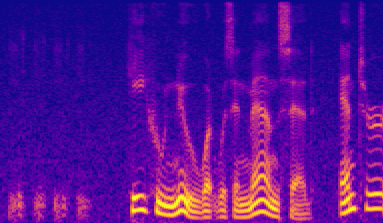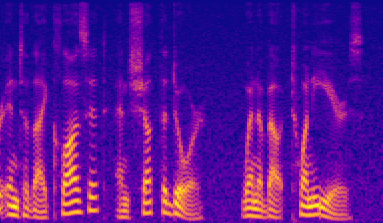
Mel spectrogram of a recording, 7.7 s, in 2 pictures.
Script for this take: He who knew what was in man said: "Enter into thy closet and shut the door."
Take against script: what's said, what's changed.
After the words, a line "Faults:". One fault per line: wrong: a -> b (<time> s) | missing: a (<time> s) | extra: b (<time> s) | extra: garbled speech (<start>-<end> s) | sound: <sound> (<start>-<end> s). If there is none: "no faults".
He who knew what was in man said: "Enter into thy closet and shut the door." When about twenty years
Faults:
sound: laugh (0.1-0.9 s)
extra: When about twenty years (6.2 s)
